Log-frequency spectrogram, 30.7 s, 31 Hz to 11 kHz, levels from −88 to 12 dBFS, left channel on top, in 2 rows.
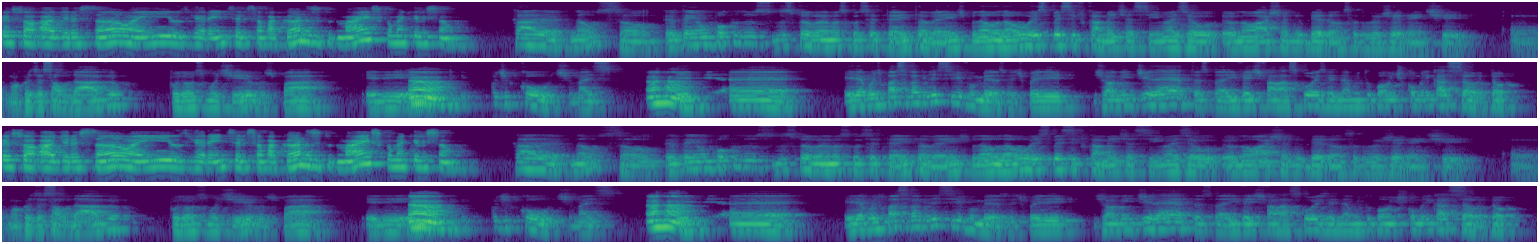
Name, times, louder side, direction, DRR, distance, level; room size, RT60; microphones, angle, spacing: voice 1, 0.0-4.6 19.4-19.9 21.8-22.4, right 2 dB, 50° right, 6 dB, 1.9 m, -26 dB
voice 2, 5.1-14.6 15.1-16.6 17.1-18.6 19.0-19.9 20.3-21.4 22.1-23.3 23.8-30.4, left 1 dB, 80° left, 6 dB, 2.4 m, -34 dB
23.5 x 21.0 x 2.8 m, 0.40 s
head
